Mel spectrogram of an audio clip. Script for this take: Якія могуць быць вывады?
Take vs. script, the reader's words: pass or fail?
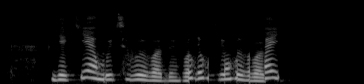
fail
